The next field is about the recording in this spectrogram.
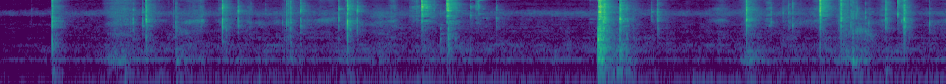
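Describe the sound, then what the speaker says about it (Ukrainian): Sharp little cracks and clicks, some single and some in quick clusters, close up and with pauses between them, as an activated charcoal tablet is pressed and crushed between two spoons. "таблетку кладемо між двома ложками і натискаємо легенько"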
